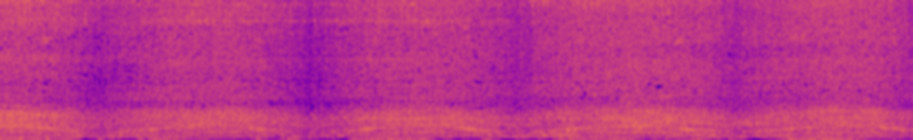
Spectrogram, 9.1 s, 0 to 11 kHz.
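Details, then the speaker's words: 2000 Honda Prelude SH (H22) idling off the pedal while still warming up: rpm hunts up and down about once a second; steady when held higher, no misfire, worse once warm; surging idle, later fixed. "but if I let it sit down at idle this is me off the pedal it just does this at an idle until it starts warming up"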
